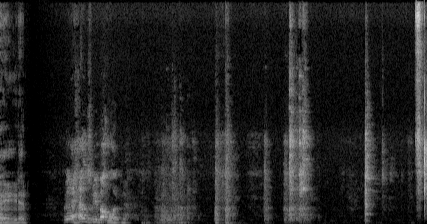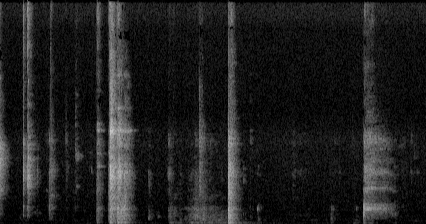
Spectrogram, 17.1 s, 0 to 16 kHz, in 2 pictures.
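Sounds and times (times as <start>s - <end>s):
cutlery clattering: 5.6s - 6.4s, 10.5s - 11.3s
bottle opener on bottle cap: 8.3s - 8.6s.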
